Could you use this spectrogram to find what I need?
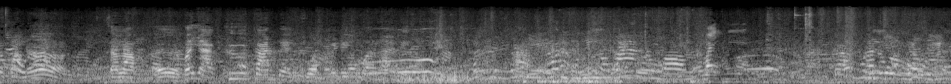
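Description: Several adults talk at once nearby, outdoors.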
